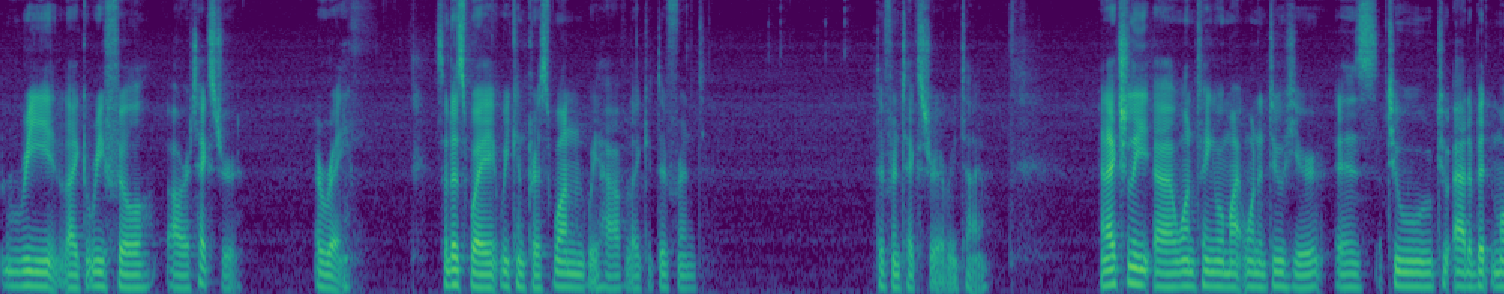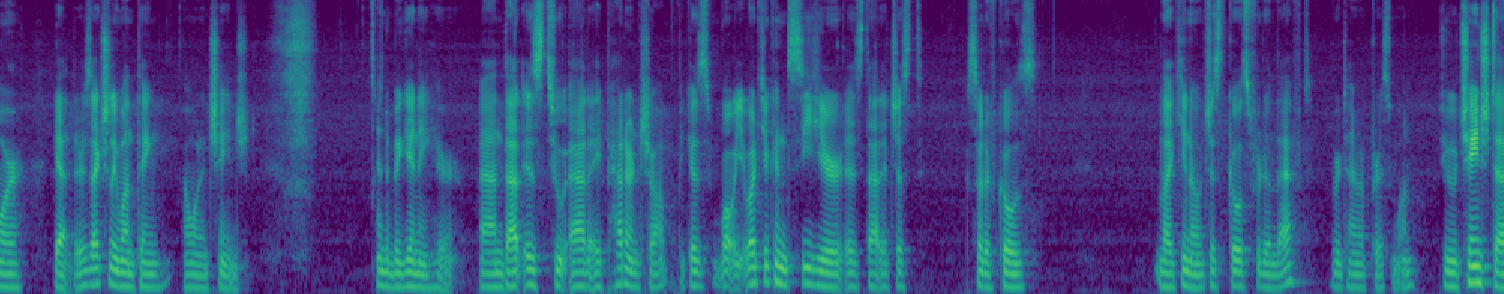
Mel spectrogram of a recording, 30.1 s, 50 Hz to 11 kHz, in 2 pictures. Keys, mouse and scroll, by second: 2.1 middle click, 3.3-6.8 typing, 6.8 click, 7.5 middle click, 7.8 click, 8.3 click, 8.7-9.5 typing, 9.1 click, 10.0 middle click, 10.6 typing, 12.7 1, 13.4 middle click, 13.6 1, 13.8 click, 14.6 click, 15.7 click, 16.8 click, 17.0 1, 20.7 click, 20.9-22.3 typing, 22.9 click, 23.2 click, 24.0-26.5 typing, 27.7-29.4 typing, 29.4-30.0 drag.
